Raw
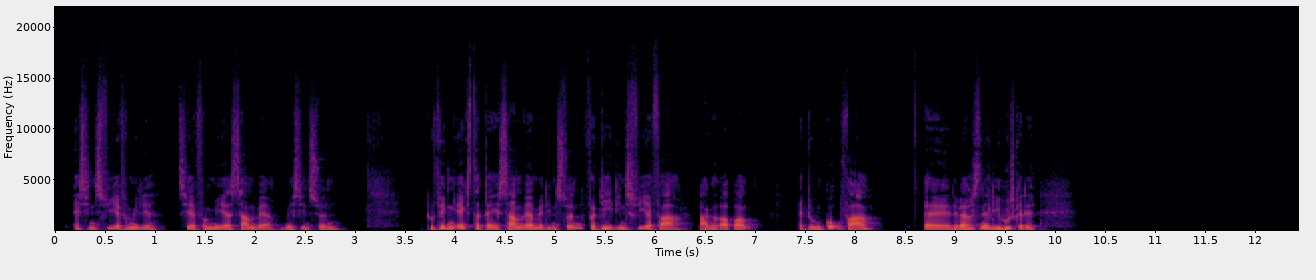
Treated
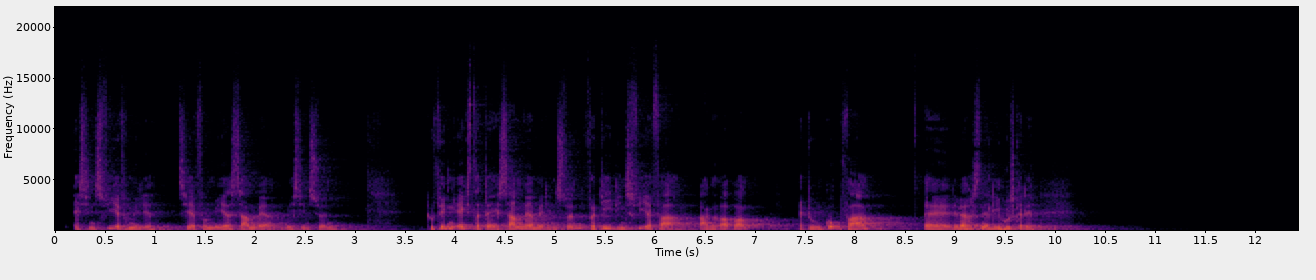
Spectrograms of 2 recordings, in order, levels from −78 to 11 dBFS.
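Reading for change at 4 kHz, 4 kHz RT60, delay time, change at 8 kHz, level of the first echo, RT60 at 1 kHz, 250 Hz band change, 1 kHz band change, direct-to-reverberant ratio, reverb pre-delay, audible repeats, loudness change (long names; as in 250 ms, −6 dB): −3.0 dB, 1.2 s, no echo audible, −3.0 dB, no echo audible, 1.5 s, −3.0 dB, −3.0 dB, 9.0 dB, 11 ms, no echo audible, −3.0 dB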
